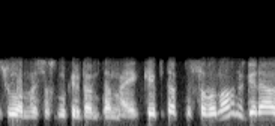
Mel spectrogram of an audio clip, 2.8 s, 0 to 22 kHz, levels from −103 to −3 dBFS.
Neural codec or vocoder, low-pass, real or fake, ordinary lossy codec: none; 3.6 kHz; real; Opus, 32 kbps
